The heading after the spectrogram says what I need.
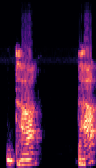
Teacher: धा को बोलते समय उच्चारण हो रहा है दांतों पे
